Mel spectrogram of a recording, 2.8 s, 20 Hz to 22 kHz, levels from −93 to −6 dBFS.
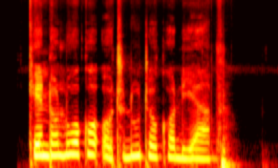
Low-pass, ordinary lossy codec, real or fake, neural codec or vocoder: none; none; fake; vocoder, 44.1 kHz, 128 mel bands, Pupu-Vocoder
